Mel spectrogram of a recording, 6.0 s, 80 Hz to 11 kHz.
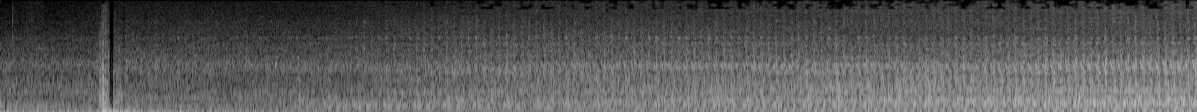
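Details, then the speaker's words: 2017 Iveco Daily Gen 3 2.3 diesel after engine removal, crankshaft tone ring repair and clutch refit; steady even diesel idle, no knocks or bangs, nothing dripping, sounds good. "Well, that sounds good. Don't hear any knocks, don't hear any bangs."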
